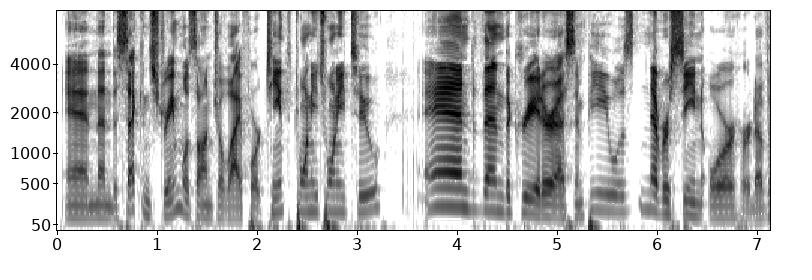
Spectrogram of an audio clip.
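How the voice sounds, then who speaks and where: Youtuber guy chatting casually, kinda defensive and jokey, clean smooth voice. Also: mid-range voice, fairly bright tone. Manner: joking, mock-defensive, chatty. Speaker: YouTuber host. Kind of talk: casual vlog storytelling.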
